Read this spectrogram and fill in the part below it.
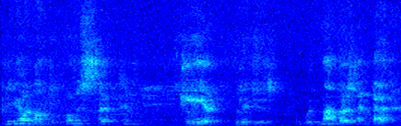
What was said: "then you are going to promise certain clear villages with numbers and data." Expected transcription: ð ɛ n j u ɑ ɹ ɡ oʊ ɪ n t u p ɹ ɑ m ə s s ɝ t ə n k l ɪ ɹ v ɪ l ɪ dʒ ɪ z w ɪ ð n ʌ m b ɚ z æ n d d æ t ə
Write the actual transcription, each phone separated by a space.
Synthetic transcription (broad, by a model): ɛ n j u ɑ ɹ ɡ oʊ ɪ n t u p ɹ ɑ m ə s s ɝ t ə n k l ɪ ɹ v ɪ l ɪ dʒ ɪ z w ɪ ð n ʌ m b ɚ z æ n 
